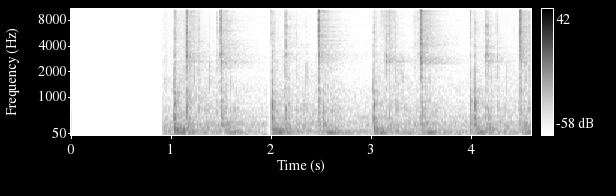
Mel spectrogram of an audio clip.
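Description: A hand pump squeaks and clicks in a steady rhythm.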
